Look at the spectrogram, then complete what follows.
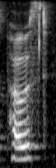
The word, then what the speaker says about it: PostgreSQL: Post GRE SQL. Did I say it right? That's it. Yeah, well, that's PostgreSQL, or Postgres or PostgreSQL. Take your pick there.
